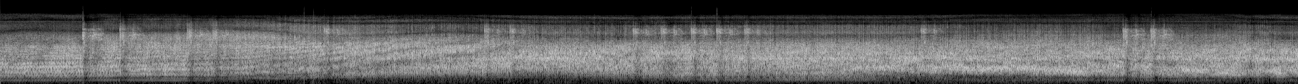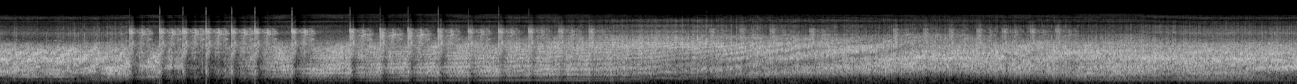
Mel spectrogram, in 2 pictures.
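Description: Propeller plane engines drone steadily in a video game.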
